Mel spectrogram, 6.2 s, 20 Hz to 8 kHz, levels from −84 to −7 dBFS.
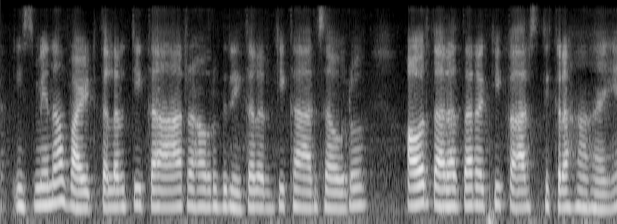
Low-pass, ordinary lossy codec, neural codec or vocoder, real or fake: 7.2 kHz; AAC, 48 kbps; codec, 16 kHz, about 1 kbps, DyCAST, with the encoder's durations; fake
